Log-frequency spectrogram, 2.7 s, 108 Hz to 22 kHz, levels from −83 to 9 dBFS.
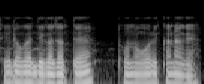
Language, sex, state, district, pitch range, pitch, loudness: Chakma, male, Tripura, Dhalai, 100-110 Hz, 105 Hz, -17 LUFS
